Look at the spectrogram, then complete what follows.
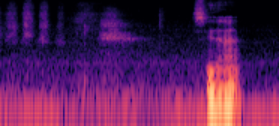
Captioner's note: snickering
